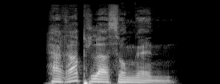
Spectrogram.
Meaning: plural of Herablassung
- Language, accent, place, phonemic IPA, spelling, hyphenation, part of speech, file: German, Germany, Berlin, /hɛˈʁapˌlasʊŋən/, Herablassungen, He‧r‧ab‧las‧sun‧gen, noun, De-Herablassungen.ogg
